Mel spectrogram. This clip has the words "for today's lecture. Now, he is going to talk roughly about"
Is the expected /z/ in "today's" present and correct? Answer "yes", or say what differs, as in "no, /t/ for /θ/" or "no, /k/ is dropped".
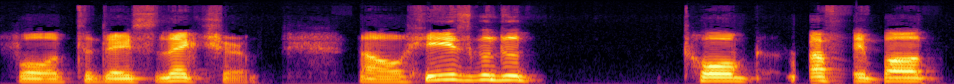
no, /s/ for /z/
